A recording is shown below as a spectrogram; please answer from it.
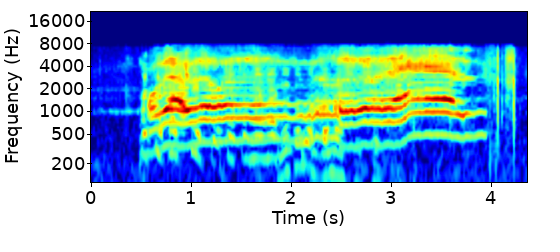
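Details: Cat or kitten from a compilation of meowing pets giving one long, wavering, drawn-out meow lasting about three and a half seconds, with a second lower voice overlapping partway through, ending in a few soft clicks.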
